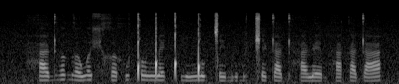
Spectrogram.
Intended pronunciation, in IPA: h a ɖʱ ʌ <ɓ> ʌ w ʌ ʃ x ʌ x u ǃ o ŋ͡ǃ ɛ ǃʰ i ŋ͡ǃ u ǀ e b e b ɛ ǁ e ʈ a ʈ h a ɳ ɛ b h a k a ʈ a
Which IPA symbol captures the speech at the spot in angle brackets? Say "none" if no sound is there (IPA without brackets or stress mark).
ɡ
